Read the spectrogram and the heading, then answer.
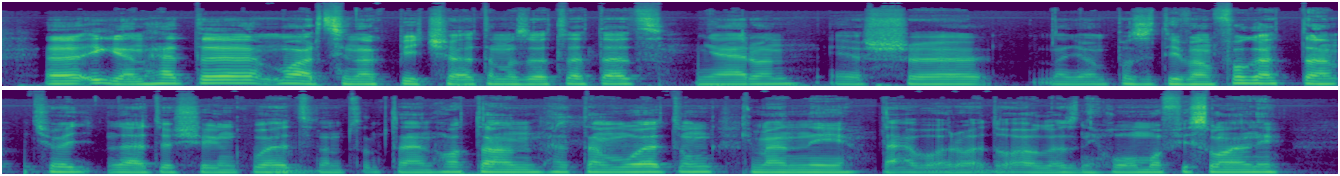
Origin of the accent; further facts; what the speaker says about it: Pécs, Baranya, Hungary; én pécsi vagyok, Pécsre elutazva gyakran nehézkes az internet elérésem a vonaton.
